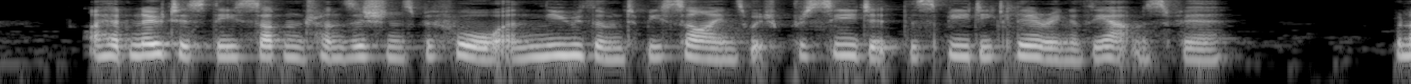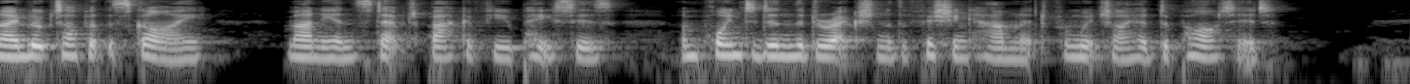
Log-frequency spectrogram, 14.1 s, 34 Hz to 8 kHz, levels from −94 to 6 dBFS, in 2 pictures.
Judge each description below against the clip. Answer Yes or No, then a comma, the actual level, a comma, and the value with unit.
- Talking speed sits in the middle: No, fast, 210 wpm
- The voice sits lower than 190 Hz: No, high, 195 Hz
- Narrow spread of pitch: Yes, narrow, 2.2 semitones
